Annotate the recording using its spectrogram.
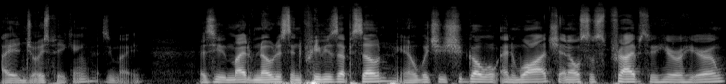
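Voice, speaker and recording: The speaker is a man with a fairly low pitch. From Czech Republic. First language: Czech. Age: 20s. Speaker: student. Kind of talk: podcast interview. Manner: halting with fillers.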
